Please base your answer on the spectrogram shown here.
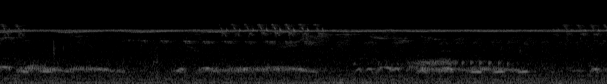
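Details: Spotted dove at a ground decoy-trapping site, giving low, hollow coos in rolling phrases of about a second, separated by short pauses. A steady high insect whine runs throughout, with faint chirps from other birds above.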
